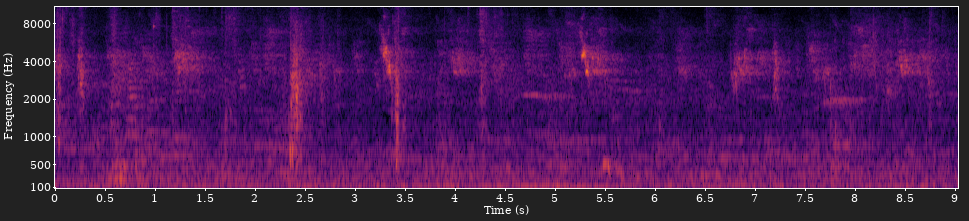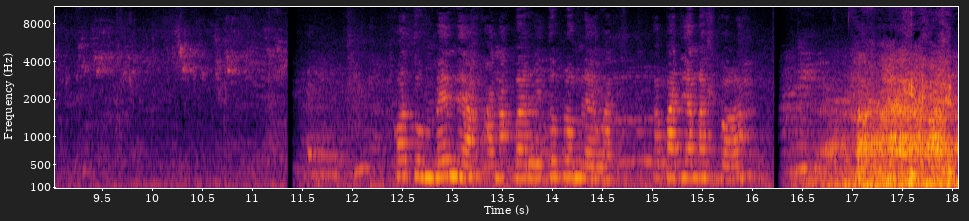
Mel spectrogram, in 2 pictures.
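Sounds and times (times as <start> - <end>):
small birds chirping: 0.0 - 11.4
low outdoor background: 0.0 - 18.0.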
